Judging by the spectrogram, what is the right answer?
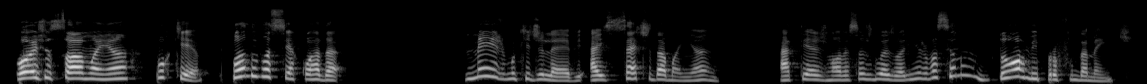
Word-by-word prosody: Hoje, 295 +3 +7
só 285 +2 -1
amanhã." 260 -1 +6 0.3
Por 320 +1 -3
quê? 460 - -2 0.3
Quando 375 +4 +4
você 355 -5 -1
acorda 235 - -1 1.2
mesmo 275 -3 -4
que 260 +2 -11
de 235 0 -8
leve, 180 -4 -6
às 210 +1 0
7h, 210 - -5 0.6
até 200 +4 -3
às 210 -2 -10
9h, 205 +1 -7
essas 240 +3 -9
2 230 -3 -4
horinhas, 245 +7 -9
você 320 +5 -5
não 415 -7 -11 0.2
dorme 300 -2 +5
profundamente. 215 -8 -9
245 Hz, 125 wpm, -23 LUFS, 210-290 Hz, 1.2 s, Hoje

